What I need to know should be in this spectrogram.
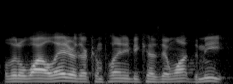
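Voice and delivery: usual speaking voice

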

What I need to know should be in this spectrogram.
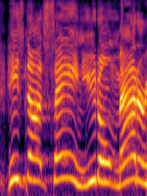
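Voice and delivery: normal talking voice

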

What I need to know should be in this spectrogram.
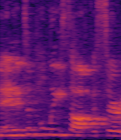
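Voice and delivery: usual speaking voice

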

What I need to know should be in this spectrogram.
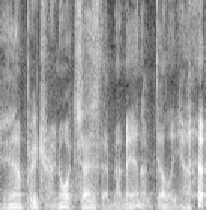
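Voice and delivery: low, subdued objection to the preacher; a hint of a reluctant objector, quiet and low; lightly voiced doubting churchgoer.

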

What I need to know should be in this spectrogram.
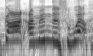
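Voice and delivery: high, urgent prayer from inside the whale; preacher acting out a desperate prayer; Jonah crying out. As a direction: call up to God from the depths. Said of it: "He's saying".

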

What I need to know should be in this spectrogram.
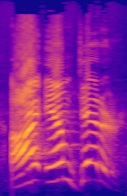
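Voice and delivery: slow, loud, high declaration; ringing Bible reading; scripture proclamation. Real, not acted. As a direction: proclaim it deliberately from the pulpit.

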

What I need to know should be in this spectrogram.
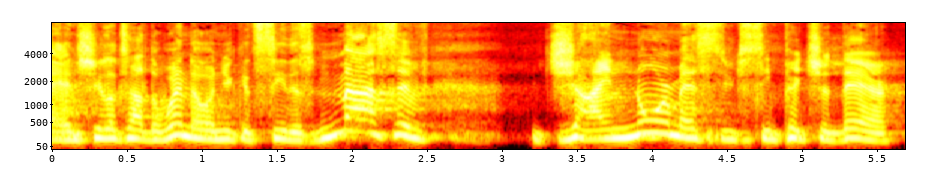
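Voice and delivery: usual speaking voice

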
